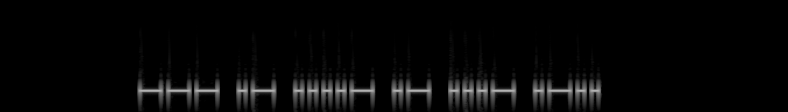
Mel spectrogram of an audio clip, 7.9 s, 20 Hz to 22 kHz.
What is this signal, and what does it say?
Morse code, heard as a keyed tone, about 17 wpm, 700 Hz. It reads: OA4AVL
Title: USA Call Signs - 6 Characters - Repeated 3x - 17wpm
